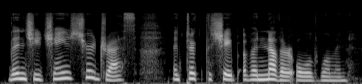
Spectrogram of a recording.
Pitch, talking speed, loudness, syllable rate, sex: 220 Hz, 215 wpm, -19 LUFS, 6.1 syllables/s, female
